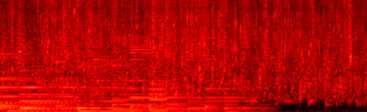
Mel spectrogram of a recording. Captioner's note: water flowing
